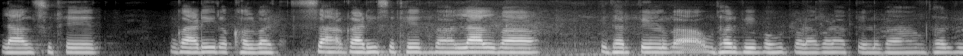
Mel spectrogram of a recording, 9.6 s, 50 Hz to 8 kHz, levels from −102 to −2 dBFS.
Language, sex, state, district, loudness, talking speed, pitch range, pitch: Bhojpuri, female, Uttar Pradesh, Gorakhpur, -26 LUFS, 150 wpm, 190-200 Hz, 195 Hz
